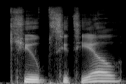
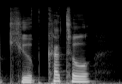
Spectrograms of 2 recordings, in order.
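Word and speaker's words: kubectl: is by using this command line application called Cube CTL or cube cutle as many people pronounce and basically with Cube cutle or cube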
